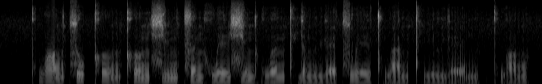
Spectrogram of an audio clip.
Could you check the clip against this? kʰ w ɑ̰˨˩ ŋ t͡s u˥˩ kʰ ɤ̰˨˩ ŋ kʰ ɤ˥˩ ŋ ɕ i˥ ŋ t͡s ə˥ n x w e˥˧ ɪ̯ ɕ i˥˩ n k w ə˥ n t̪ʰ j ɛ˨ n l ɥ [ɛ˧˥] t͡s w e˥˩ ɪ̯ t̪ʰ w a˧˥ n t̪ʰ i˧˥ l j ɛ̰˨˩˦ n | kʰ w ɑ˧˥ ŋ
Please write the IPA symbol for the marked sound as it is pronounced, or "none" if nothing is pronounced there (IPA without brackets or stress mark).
ɛ̰˨˩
